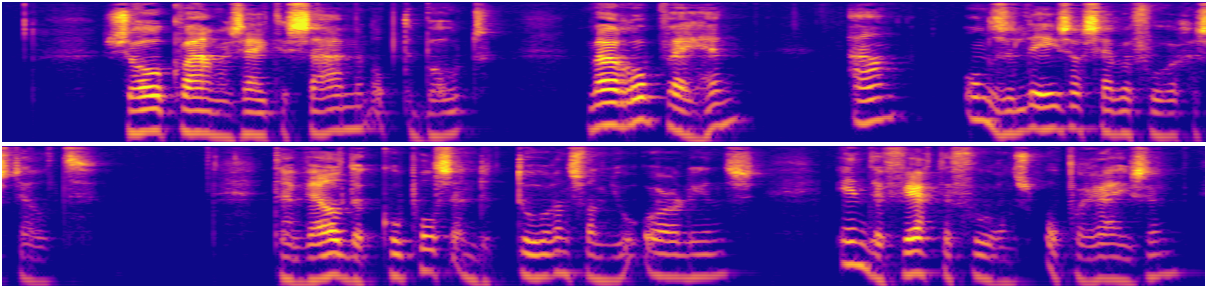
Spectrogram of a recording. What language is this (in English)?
Dutch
